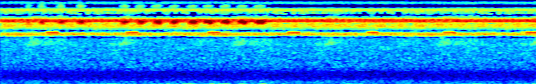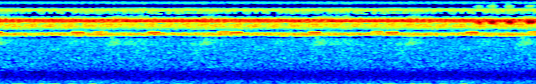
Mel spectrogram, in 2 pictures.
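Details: Night ambience of crickets: continuous shrill high trills layered in bands, rhythmic pulsed chirps strongest in the first few seconds, then a steadier insect drone with soft low rumble beneath.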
